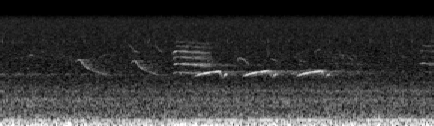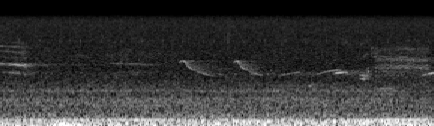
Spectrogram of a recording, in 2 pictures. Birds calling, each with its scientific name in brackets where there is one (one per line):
Northern Cardinal (Cardinalis cardinalis)
Tufted Titmouse (Baeolophus bicolor)
Blue Jay (Cyanocitta cristata)
Red-winged Blackbird (Agelaius phoeniceus)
